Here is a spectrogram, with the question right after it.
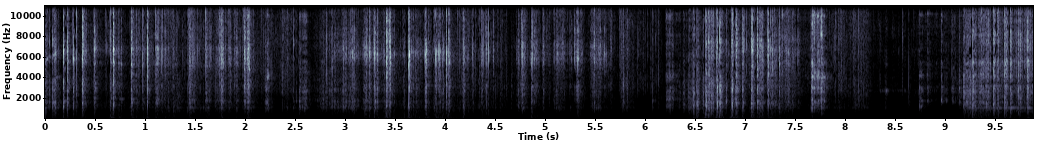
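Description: A solid, dry yellow vintage soap bar is held in the hand while a utility knife blade carves its edge into crumbly curls. The cutting makes dense, bright, crisp scraping and crackling with quick, dry clicks in rapid bursts. There are brief quieter pauses between strokes.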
